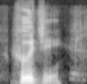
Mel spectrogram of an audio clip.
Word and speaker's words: Fuji: pronounce it mount fuji fuji okay so that's how the japanese pronounce it okay do you know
